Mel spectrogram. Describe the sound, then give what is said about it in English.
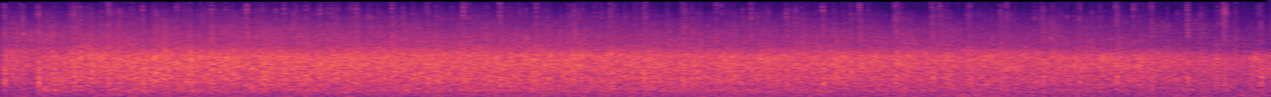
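An audience on the Walla Walla University campus applauds the students who said yes to serving Jesus, a dense, steady wash of many hands clapping at even loudness for the whole stretch, with no voices standing out. “Can we give a round of applause, please, to all of the students who said yes to serving Jesus this week?”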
